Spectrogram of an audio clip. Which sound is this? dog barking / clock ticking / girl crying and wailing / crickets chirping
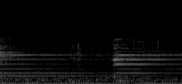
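clock ticking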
